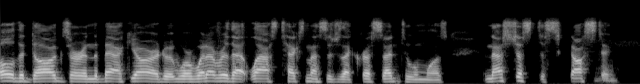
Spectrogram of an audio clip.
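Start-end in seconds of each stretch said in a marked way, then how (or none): none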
